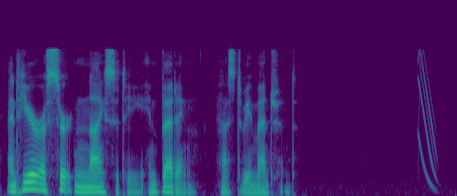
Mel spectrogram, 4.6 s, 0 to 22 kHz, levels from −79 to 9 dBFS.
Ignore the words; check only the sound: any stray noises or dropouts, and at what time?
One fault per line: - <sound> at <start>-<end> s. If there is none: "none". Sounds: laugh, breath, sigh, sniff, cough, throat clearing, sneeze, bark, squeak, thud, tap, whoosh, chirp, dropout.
- chirp at 4.2-4.4 s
